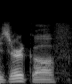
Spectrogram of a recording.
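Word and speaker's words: Zhirkov: I'm thinking Yuri Zirkov, just because his name rhymes with Jerkov.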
